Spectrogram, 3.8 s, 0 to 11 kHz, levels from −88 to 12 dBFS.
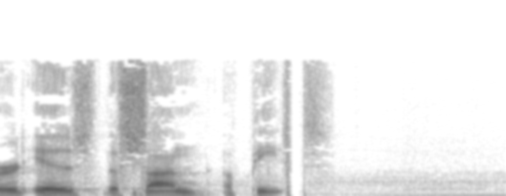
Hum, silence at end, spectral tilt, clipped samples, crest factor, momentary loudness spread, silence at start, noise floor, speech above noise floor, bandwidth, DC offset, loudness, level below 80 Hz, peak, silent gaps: none; 1.35 s; -4 dB/octave; under 0.1%; 20 dB; 20 LU; 0 s; -62 dBFS; 34 dB; 8 kHz; under 0.1%; -28 LUFS; -64 dBFS; -12 dBFS; none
